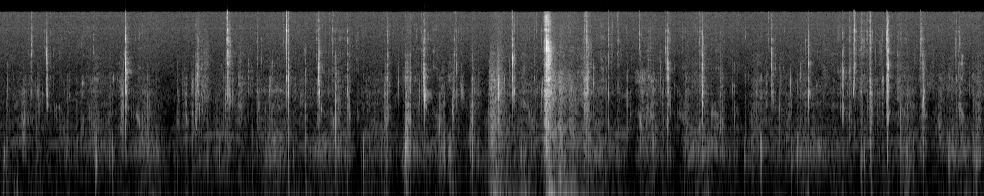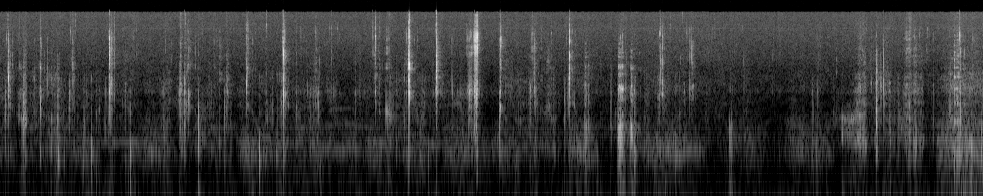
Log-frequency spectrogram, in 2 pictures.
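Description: Close-up chewing and mouth-smacking of a person eating rice and chicken curry by hand, full of quick sharp wet clicks. A louder thump about eight seconds in.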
